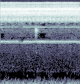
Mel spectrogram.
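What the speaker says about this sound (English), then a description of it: "Cicadas chirped in the background." Cicadas in a video game, a thin continuous high-pitched drone held steady and faint in the background with no talking.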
